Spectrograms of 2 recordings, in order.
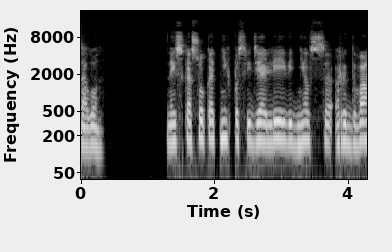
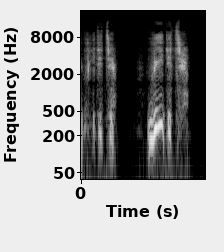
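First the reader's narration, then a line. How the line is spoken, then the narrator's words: Hissing whispered question. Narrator (Russian): свистящим шепотом спрашивая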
